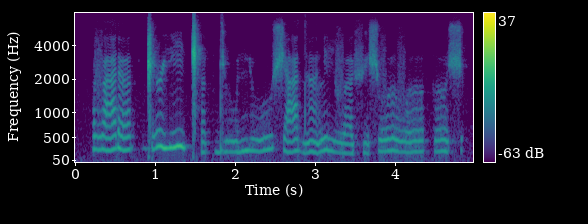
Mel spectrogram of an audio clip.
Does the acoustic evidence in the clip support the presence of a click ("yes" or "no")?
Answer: yes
